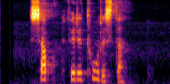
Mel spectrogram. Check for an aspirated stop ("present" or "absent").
present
